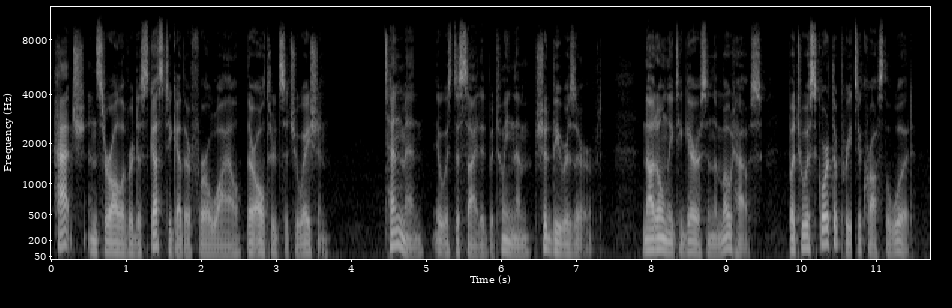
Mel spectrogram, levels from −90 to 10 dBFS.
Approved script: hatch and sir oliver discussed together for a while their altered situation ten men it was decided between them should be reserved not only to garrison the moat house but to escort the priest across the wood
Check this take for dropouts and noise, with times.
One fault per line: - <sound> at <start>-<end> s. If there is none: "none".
- dropout at 10.7-10.7 s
